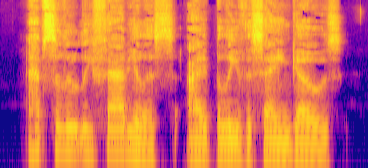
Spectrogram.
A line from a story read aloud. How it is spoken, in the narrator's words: she said in a soft voice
